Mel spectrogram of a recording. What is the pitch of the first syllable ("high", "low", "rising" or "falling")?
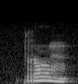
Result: falling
